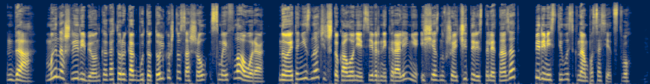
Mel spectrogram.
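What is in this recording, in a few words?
Russian Lithuanian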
